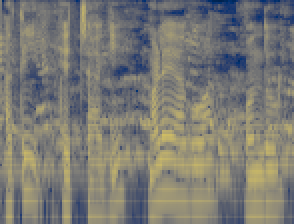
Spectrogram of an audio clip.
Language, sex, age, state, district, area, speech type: Kannada, male, 18-30, Karnataka, Dakshina Kannada, rural, spontaneous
